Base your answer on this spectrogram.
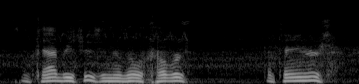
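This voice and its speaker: A man with a fairly high pitch and ordinary pitch variation speaks over noticeable background noise. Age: 80s+. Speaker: home vegetable gardener. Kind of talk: casual garden tour narration.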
